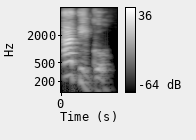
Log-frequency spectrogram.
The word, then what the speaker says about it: ático: que tengo proyectado dice el ático así tal cual ático con acento en la a y este griego ático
